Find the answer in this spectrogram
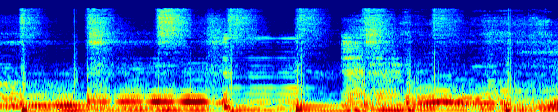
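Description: Live band music: electric guitar over bass and drums, played at full concert volume.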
